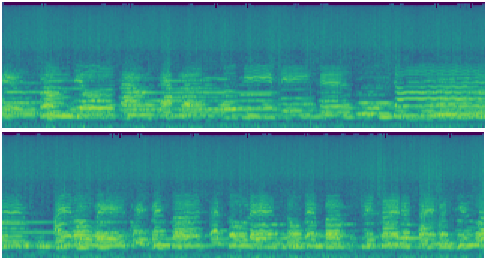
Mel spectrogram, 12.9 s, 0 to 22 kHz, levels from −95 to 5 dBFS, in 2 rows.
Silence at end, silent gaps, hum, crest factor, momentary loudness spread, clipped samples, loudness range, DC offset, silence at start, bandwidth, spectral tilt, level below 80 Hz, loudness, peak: 0 s; none; none; 16 dB; 5 LU; under 0.1%; 2 LU; under 0.1%; 0 s; over 20 kHz; -3 dB/octave; -44 dBFS; -17 LUFS; -2 dBFS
